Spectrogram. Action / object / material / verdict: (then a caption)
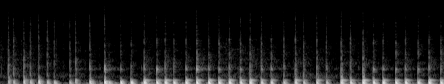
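tap / cardboard box / cardboard / none. Fingertips and nails tap rapidly on a hollow kraft cardboard box with a blue band while it is turned in the hands. About 38 quick, dry, hollow thumps come in an uneven rhythm, each dying almost at once, with a deep low body and a faint papery click on top.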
